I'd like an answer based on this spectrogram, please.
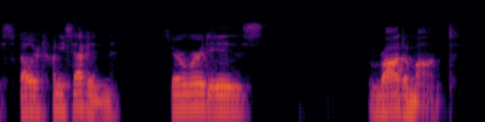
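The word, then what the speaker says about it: rodomont: Your word is Rhodamont.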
